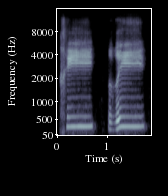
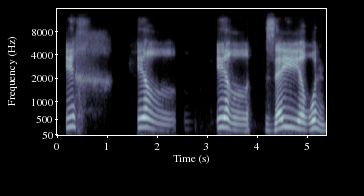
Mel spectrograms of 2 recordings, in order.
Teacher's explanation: Adapun huruf kha dan huruf ghain yang sebelumnya kasroh atau sebelumnya huruf lin ya, dia dibaca tafkhim nisbi.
